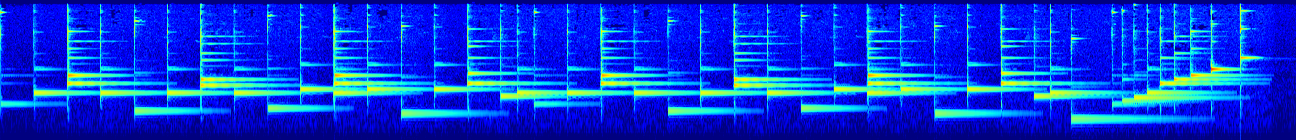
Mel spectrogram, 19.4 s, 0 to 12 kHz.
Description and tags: Music Box (G, 4/4, 60 BPM)
baby, child, cute, happy, kid, melody, musicbox, relaxing, sleep, smile, story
